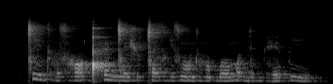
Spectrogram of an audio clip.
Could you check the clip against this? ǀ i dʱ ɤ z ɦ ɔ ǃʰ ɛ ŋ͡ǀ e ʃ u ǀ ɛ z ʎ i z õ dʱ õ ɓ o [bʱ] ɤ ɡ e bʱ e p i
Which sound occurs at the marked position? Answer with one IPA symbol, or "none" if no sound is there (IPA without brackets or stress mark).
m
